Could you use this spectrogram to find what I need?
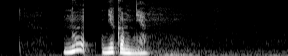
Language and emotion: Russian, sad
